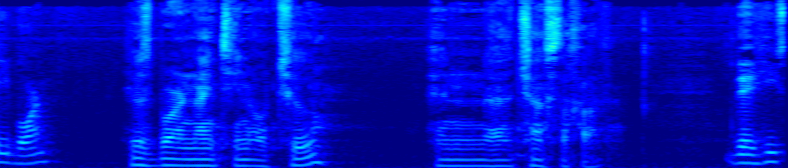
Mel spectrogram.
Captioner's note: non-english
